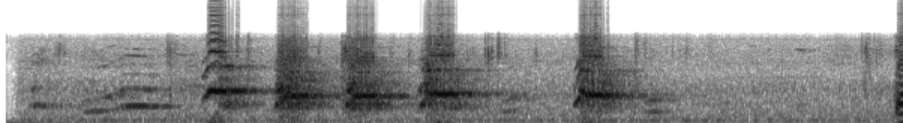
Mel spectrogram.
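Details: Kuvasz puppy around three months old, raised as a pet that walks the street without a leash and plays ball, barking five times in short, loud, harsh bursts over about three seconds, with softer low sounds before and after.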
